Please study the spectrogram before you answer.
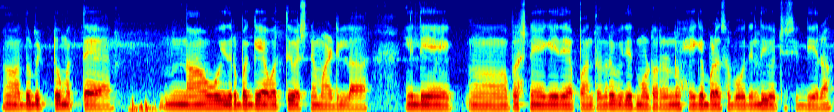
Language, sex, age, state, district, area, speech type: Kannada, male, 18-30, Karnataka, Davanagere, rural, spontaneous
